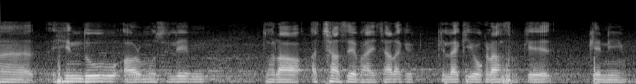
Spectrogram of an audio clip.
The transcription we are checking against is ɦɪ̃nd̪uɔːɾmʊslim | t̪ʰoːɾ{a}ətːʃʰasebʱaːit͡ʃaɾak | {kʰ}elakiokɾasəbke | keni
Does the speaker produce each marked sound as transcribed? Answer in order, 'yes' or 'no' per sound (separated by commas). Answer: yes, no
